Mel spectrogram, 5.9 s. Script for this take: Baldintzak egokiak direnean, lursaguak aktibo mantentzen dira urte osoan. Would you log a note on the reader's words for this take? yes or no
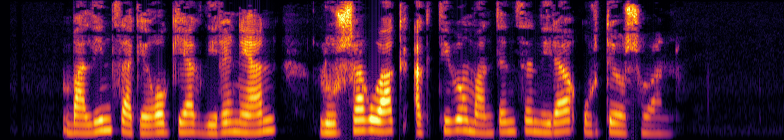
no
